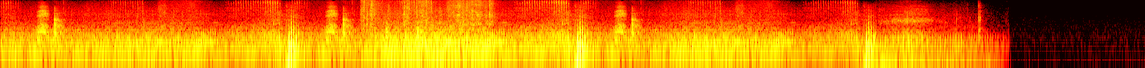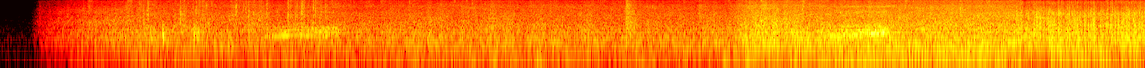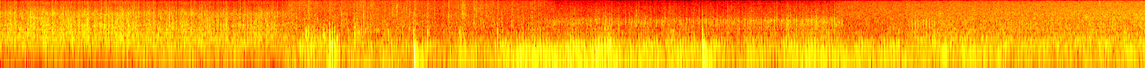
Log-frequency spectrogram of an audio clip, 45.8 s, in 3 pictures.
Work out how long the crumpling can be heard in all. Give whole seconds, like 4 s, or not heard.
7 s.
